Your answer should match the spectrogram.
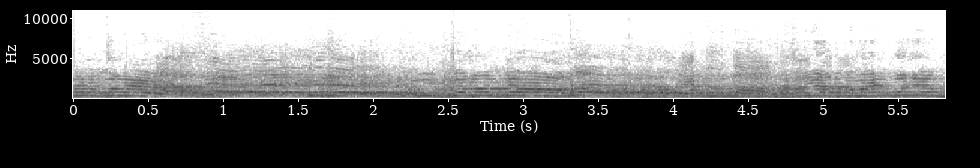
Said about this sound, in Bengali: নেতারা হল থেকে বের না হওয়া পর্যন্ত স্লোগান অব্যাহত রাখেন তারা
